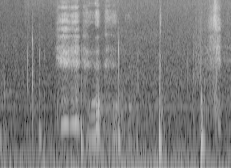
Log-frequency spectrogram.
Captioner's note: sobs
